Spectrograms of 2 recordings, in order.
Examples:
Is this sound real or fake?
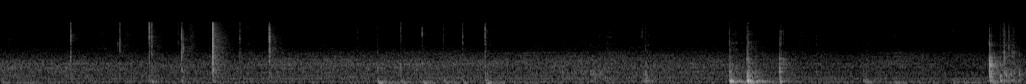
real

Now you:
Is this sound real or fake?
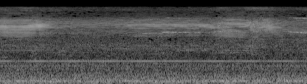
real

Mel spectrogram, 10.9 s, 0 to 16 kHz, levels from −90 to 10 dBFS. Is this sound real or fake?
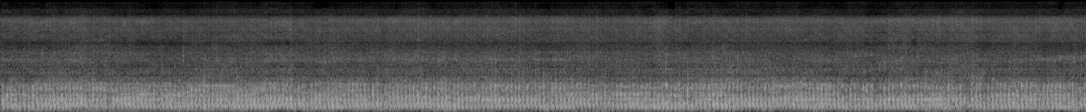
fake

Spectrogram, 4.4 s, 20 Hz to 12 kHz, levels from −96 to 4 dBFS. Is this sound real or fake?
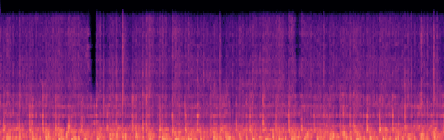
fake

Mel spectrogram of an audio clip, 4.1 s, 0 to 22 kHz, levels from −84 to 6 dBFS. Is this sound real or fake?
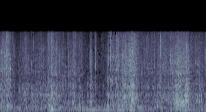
real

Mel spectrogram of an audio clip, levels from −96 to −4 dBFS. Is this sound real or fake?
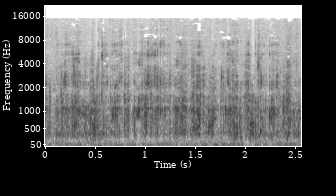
real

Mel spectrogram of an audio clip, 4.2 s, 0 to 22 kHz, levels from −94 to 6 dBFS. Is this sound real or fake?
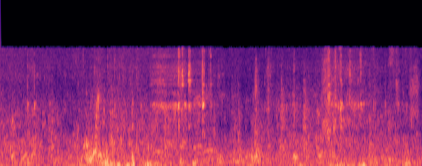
fake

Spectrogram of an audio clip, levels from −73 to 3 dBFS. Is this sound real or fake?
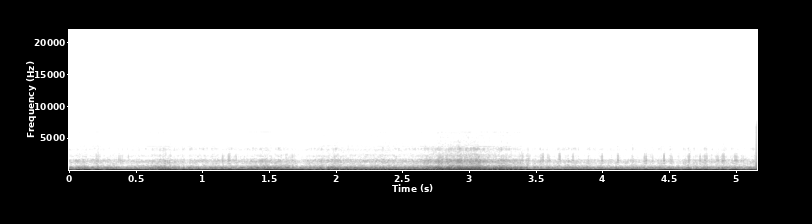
real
